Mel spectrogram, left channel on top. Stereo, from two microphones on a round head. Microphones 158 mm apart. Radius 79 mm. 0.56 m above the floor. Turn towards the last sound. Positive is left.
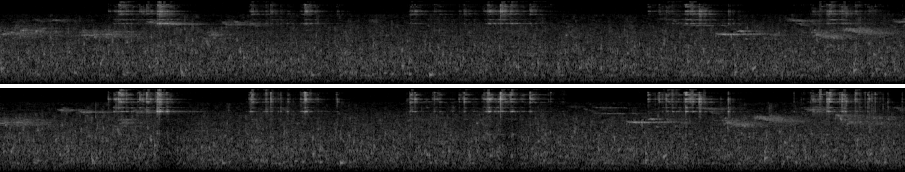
turn(degrees=-50)  # may be behind; listen again after turning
